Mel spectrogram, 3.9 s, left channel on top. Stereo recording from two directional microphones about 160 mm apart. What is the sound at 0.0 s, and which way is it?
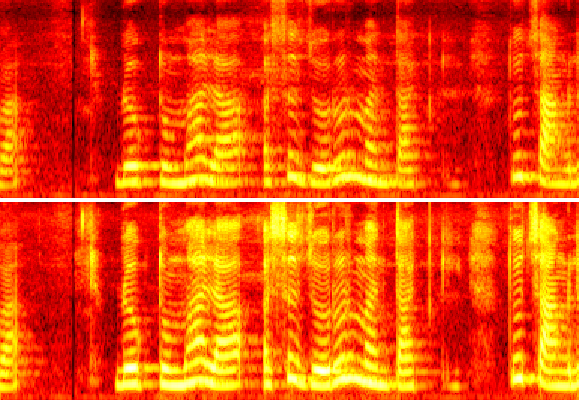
Speech, 40° right (ahead or behind).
